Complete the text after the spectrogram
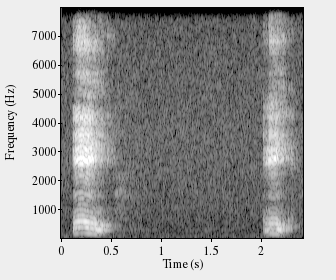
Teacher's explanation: Think about what you think about that you're going to say A, but without the second sound. So you won't say A, you will say E.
